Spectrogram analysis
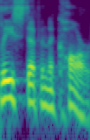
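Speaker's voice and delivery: put-on American accent. Explaining rhoticity, imitating british actors doing an american accent. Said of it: "if they're speaking with an American accent".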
